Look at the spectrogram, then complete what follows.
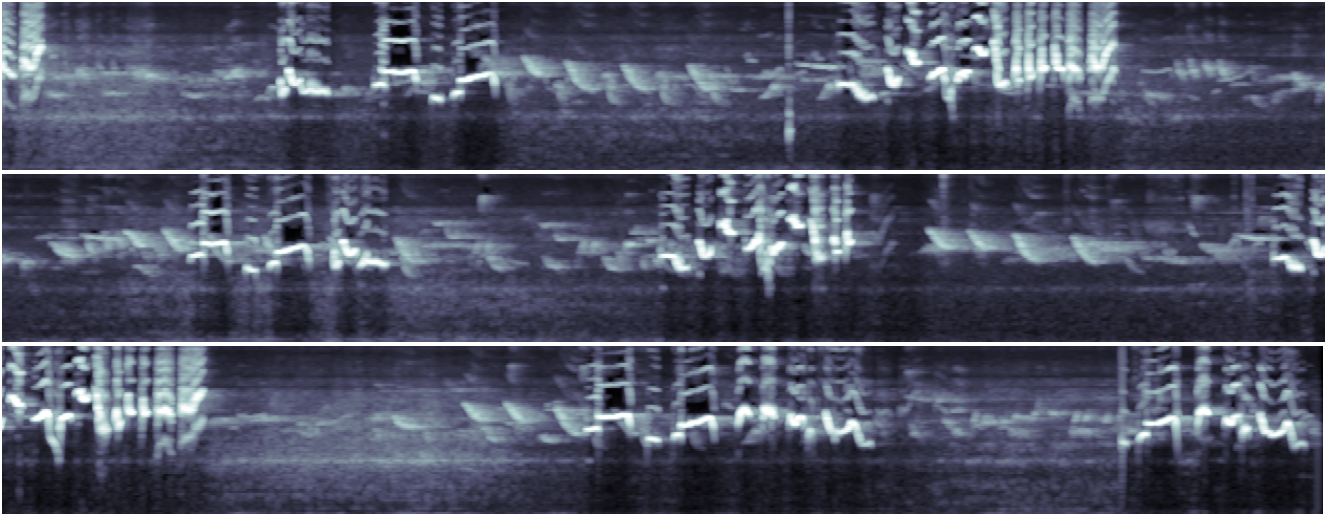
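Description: Oriental magpie-robin singing continuously: a fast, varied run of whistled and chattering phrases, broken several times by loud, rapid rattling bursts.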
